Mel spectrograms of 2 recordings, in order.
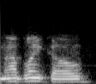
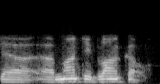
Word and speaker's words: Mount Blanco: We pronounce it Mount Blanco. If you're really doing Spanish, you call it Monte Blanco.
